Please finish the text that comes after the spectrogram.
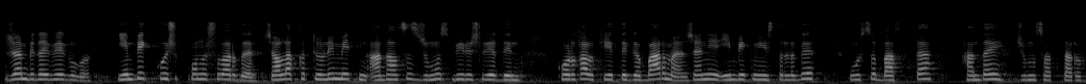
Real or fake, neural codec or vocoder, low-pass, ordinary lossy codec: fake; codec, 16 kHz, 0.9 kbps, LongCat-Audio-Codec; none; none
